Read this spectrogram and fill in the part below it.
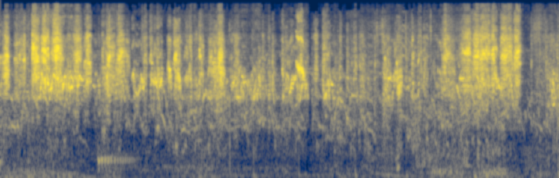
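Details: Australian budgerigars chirping, a gentle constant sound made when content or communicating with each other: continuous high, buzzy chatter with overlapping chirps and squawky notes, one brief lower whistled note, fading out near the end.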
